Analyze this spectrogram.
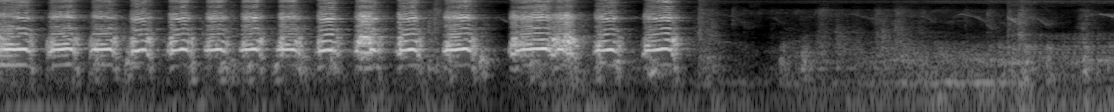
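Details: Red junglefowl hen calling to draw in wild males for trapping; a fast series of raspy clucks, about three a second, stops abruptly after three seconds, leaving faint background sound.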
